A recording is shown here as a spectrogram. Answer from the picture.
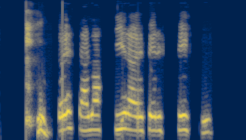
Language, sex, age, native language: Icelandic, male, 8, Icelandic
